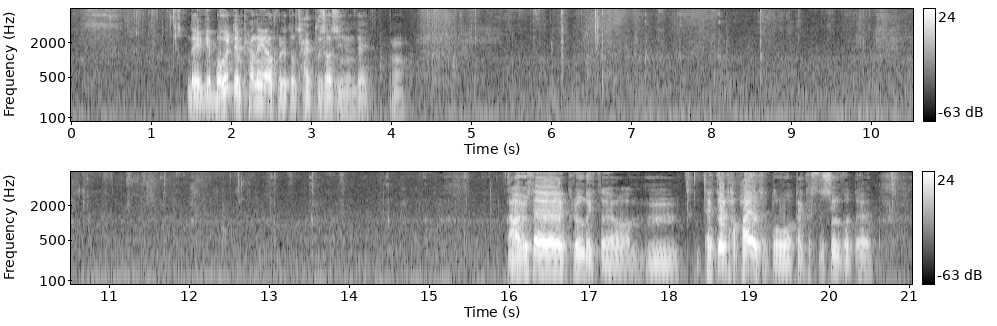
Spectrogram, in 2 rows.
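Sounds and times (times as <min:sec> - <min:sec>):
chewing crisp pastry: 0:00.1 - 0:16.1, 0:18.2 - 0:18.6.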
